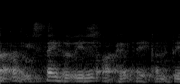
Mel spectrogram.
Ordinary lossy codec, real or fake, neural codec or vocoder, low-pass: Opus, 64 kbps; fake; codec, 16 kHz, 1 kbps, FunCodec, trained on LibriTTS, 50 frames a second; 7.2 kHz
